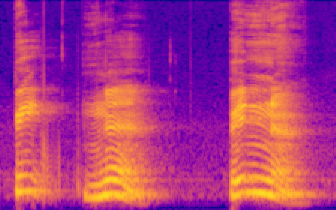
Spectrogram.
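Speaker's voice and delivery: पिन called out high and loud, said twice; sounded out for pupils. Shown as a demonstration. Teacher to young pupils, calling out पिन loudly. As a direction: call out पिन clearly, like a teacher drilling a class. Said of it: "इन दोनों को मिलाएंगे तो क्या शब्द बनेगा?".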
